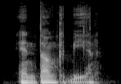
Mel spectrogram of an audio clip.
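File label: "En tankbil", Swedish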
